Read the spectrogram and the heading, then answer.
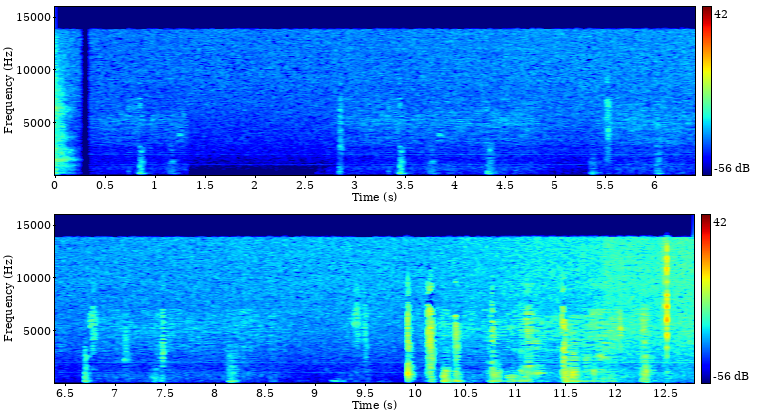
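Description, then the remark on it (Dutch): An old vintage television set is handled and put down at a front door: a series of sharp knocks and hollow clunks at irregular intervals, building to a louder cluster of bumps and rattles at the end. “Het klinkt gewoon als een tv, die wordt neergezet bij de voordeur, maar is toch leuk.”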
